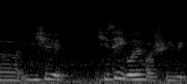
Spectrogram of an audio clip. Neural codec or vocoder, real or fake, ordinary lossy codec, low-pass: none; real; none; none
